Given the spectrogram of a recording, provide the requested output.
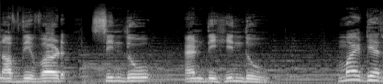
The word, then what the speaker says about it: Sindhu: Indus river, and also few countries people pronounce this Sindhu river as the Hindu river. Both the words or the names like Indus, Hindu are same but mispronounced, that is the incorrectly pronounced words of the Sanskrit language, that is the Sindhu river.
